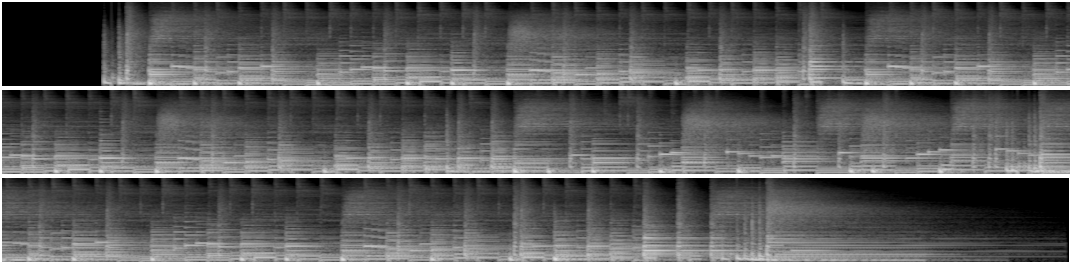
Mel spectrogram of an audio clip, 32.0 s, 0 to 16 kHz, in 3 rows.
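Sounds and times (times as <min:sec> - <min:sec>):
bebop jazz: 0:01.2 - 0:30.7.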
